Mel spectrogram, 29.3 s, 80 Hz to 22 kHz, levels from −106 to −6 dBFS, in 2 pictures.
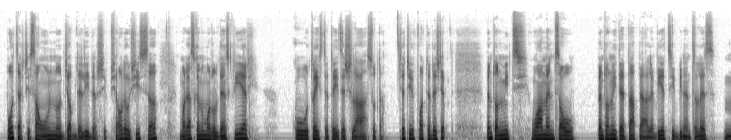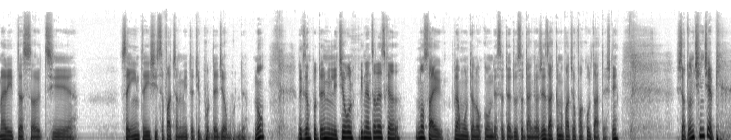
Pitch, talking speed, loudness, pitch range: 110 Hz, 150 wpm, -20 LUFS, 95-135 Hz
